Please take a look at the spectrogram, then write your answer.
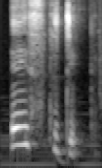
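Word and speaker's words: aesthetic: এস টি এইচই টি আই সি এসথেটিক। এস্থেটিকে ই দিয়ে উচ্চারণটা আমরা করছি।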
